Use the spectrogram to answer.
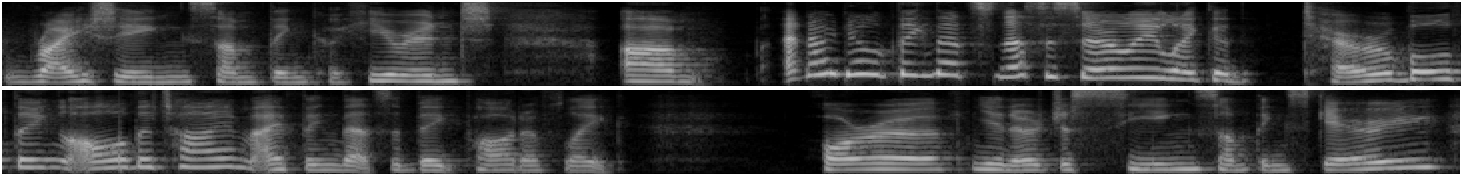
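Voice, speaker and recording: A woman hosting a video essay, talking in an informal, conversational and wry way. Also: medium pitch. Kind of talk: casual video essay commentary.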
